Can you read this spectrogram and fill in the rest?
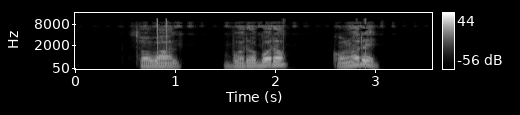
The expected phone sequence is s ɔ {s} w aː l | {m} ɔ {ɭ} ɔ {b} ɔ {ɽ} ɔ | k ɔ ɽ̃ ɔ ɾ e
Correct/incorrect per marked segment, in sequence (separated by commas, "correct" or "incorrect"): incorrect, incorrect, incorrect, correct, incorrect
